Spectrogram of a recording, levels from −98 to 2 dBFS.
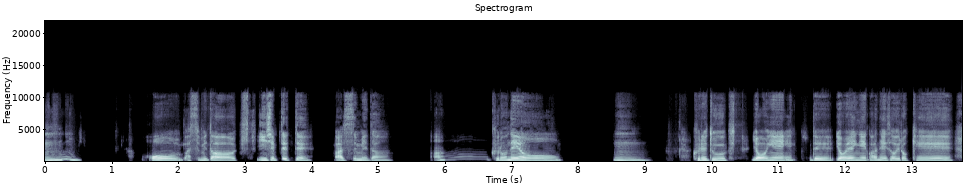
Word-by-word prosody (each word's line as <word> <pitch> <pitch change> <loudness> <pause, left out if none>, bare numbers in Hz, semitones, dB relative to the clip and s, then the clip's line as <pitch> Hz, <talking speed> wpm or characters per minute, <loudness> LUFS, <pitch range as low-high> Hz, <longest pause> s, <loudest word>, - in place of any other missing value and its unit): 음. 230 +7 0 1.3
어 225 +2 +4
맞습니다. 160 -6 +1 0.3
20 190 +4 +2
대 220 -1 +4
때 180 -3 -2 0.3
맞습니다. 145 -5 -2 0.6
아 260 - -6 0.7
그러네요. 195 -6 +2 0.8
음. 160 -4 -6 0.6
그래도 170 -4 0 0.4
여행 170 +2 +4 0.2
네 135 -3 +1
여행에 180 +4 +4
관해서 155 +3 -1
이렇게 150 -1 -2
170 Hz, 145 characters per minute, -20 LUFS, 150-195 Hz, 1.3 s, 어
